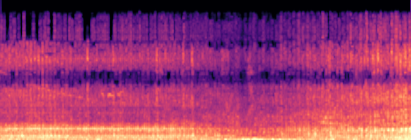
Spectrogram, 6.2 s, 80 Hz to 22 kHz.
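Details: Vauxhall Astra 1.6 at idle with irregular light rattling over a steady idle, not following engine speed. The rattle has been present for months; the dealer found no problem and the source is unknown.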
